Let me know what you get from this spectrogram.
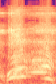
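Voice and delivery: high mock gasp-scream; startled scream. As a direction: wake up with a hammed-up yelp. Character waking in shock.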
